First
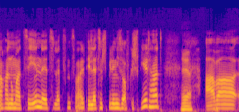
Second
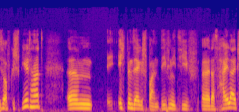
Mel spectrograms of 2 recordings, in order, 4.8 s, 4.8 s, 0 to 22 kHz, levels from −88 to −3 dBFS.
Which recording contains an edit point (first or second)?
first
